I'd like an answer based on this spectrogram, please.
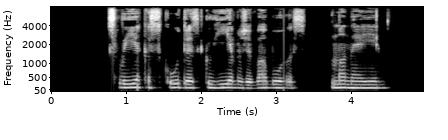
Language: Latvian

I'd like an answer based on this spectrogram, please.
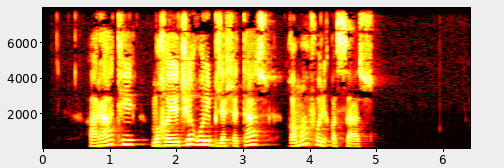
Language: Kabardian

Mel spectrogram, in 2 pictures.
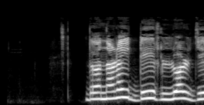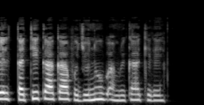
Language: Pashto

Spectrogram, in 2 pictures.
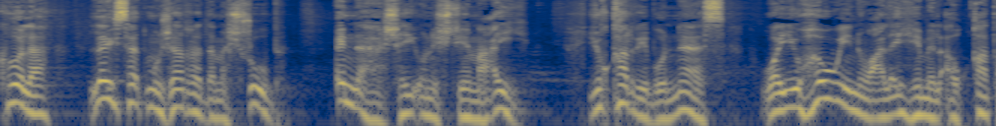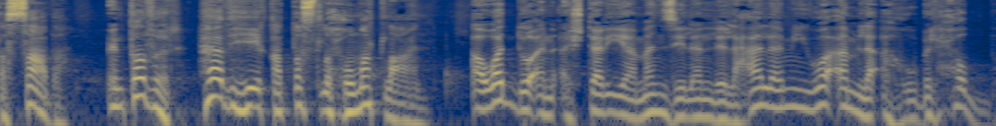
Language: Arabic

